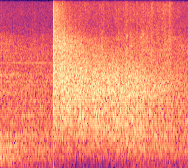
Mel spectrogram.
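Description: A starter pistol fires once and echoes through a large hall.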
